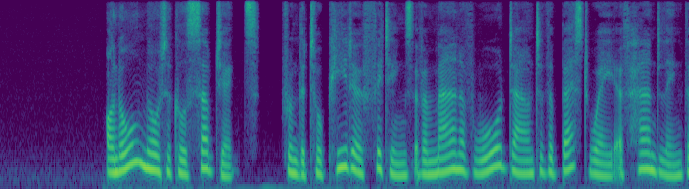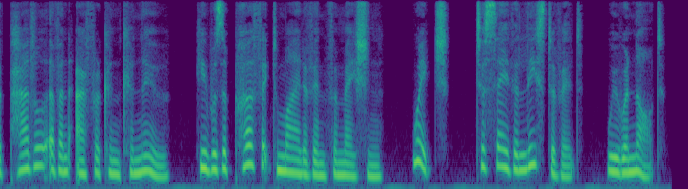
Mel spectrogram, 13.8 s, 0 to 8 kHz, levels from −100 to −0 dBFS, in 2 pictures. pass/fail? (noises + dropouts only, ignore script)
pass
